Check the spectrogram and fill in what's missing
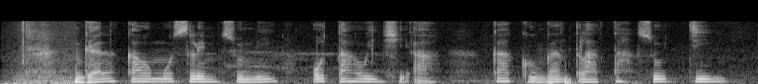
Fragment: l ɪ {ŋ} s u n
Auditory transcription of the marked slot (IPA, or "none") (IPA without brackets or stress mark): m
